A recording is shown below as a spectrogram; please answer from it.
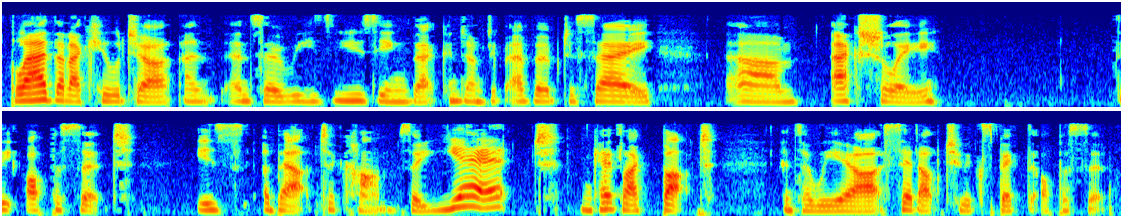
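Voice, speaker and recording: A woman teacher giving a poetry lesson, pausing often with fillers and reading quoted lines with more force. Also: lowish voice, pushed and bright, dry recording. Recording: dull, slightly muffled recording.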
